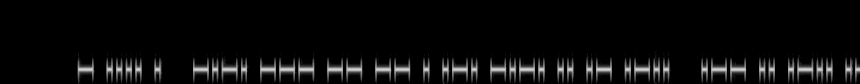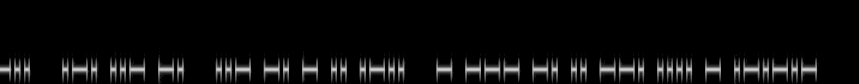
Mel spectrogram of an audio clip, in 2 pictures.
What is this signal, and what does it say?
Morse code, heard as a keyed tone, about 25 wpm, 700 Hz. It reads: THE COMMERCIAL WILL RUN UNTIL TONIGHT.
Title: Sentences from Top 1000 Words - Review Part 5 - 25wpm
